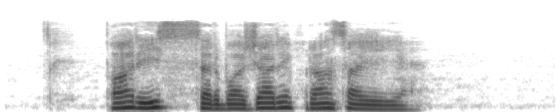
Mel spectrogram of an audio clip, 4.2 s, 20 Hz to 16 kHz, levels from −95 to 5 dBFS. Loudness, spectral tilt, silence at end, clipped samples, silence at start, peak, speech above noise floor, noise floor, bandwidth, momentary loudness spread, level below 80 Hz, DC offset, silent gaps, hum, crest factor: -21 LUFS; -7.5 dB/octave; 1.05 s; under 0.1%; 0.85 s; -6 dBFS; 59 dB; -79 dBFS; 8 kHz; 10 LU; -60 dBFS; under 0.1%; none; none; 18 dB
